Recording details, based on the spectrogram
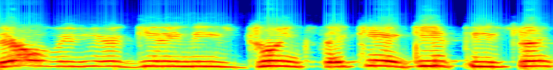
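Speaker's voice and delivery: put-on high, irate, angry man hollering. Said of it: "this guy hollering at my kids".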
